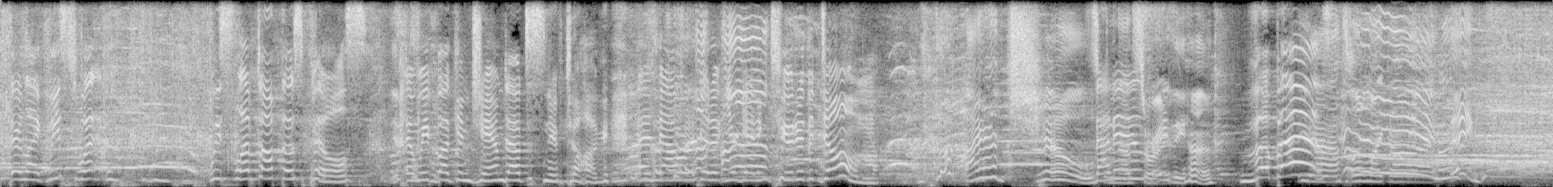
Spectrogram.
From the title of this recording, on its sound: Live at Revolution Hall in Portland (2017)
